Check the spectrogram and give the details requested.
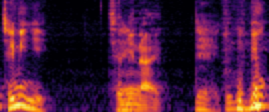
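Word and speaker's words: Gemini: 우리도 갖고 있다라고 얘기를 하면서 딱 발표했던게 한국 발음은 재미니 제미나이네 그리고 미국 발음은 제미나이네 그래서 어 재미 나이라고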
